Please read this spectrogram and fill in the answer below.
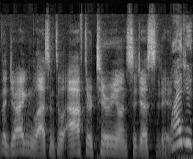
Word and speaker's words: Tyrion: Last week, he didn't even think of the dragon glass until after Tyrion suggested it. Why do you keep pronouncing these names wrong? It's Tyrion.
